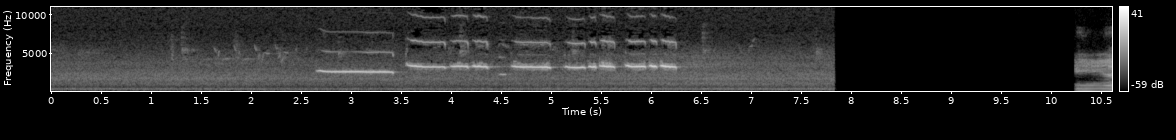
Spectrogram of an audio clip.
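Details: White-throated Sparrow song heard as 'oh sweet Canada Canada Canada', over a hissy background: a sustained lower whistle rising to bright, higher notes repeated in quick groups. Silence follows, then a brief unrelated harmonic sound near the end.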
